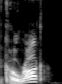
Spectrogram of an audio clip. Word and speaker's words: Korok: Is he spitting a Korok? – No.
